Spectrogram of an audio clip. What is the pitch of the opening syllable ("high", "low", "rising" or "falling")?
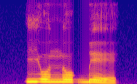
high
